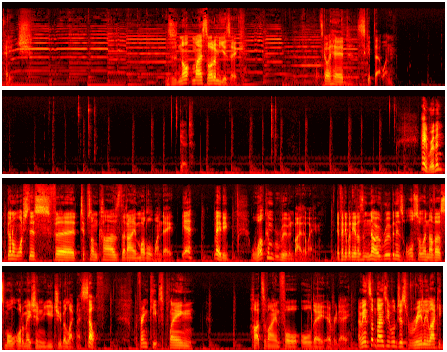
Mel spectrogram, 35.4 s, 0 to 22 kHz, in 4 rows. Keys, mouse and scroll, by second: 0.2-2.1 scroll up 3, 2.1 click, 3.1 shift+click, 3.5 shift+click, 3.9 shift+click, 5.4 m, 10.5 alt+h, 13.3 click, 14.2 KP_7, 14.8-15.4 scroll down 10, 32.2 scroll up 2, 33.0 shift+middle click, 33.6-33.9 scroll up 2, 33.9-35.4 shift+middle drag.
